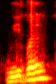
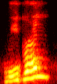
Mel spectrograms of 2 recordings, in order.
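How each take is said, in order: First: "Libran" said as "LEE-bran" with the r, still rising; second try. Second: "Libran" said as "LEE-bun", rising as a question; unsure pronunciation. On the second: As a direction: try "Libran" as "LEE-bun" with a doubtful rise. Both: Shown as a demonstration. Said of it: "how do you say that?".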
